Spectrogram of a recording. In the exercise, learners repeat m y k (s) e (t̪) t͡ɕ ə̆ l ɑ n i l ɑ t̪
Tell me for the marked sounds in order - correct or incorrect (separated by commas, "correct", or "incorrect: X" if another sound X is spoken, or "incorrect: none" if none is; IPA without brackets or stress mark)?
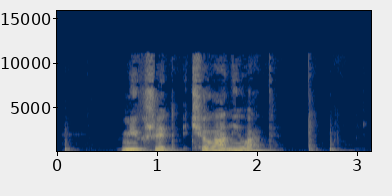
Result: incorrect: ʃ, correct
